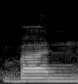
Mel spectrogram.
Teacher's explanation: maintain ba satu harakat, ba, lepas tu n kita baca dia dengan lembut je, ban, bukannya ban.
